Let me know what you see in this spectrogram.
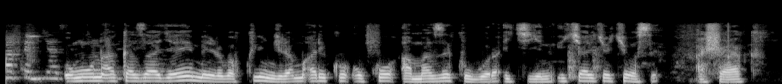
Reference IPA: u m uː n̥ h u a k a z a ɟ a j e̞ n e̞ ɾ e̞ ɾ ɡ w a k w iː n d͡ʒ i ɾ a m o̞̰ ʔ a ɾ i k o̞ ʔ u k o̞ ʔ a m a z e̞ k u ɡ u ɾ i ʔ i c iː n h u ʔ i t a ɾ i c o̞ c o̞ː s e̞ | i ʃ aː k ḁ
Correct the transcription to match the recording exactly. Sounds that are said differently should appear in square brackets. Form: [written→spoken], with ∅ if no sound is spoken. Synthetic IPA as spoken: u m uː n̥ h u a k a z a ɟ a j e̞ [n→m] e̞ ɾ e̞ ɾ ɡ w a k w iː n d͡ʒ i ɾ a m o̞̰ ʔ a ɾ i k o̞ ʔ u k o̞ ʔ a m a z e̞ k u ɡ u ɾ [i→a] ʔ i c iː n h u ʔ i [t→c] a ɾ i c o̞ c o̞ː s e̞ | [i→a] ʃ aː k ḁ

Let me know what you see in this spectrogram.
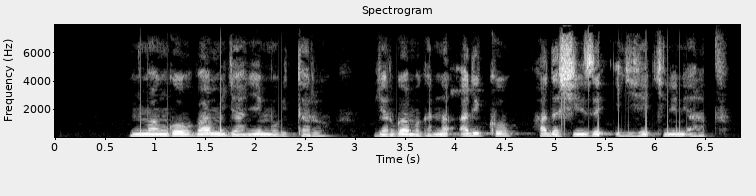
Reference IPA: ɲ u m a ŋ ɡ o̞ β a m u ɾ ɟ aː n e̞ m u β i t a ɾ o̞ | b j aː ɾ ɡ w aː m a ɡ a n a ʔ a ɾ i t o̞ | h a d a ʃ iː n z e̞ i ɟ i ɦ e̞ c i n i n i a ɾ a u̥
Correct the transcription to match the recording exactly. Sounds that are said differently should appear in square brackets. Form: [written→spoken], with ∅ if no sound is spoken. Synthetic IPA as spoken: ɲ u m a ŋ ɡ o̞ β a m u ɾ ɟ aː [n→ɲ] e̞ m u β i t a ɾ o̞ | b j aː ɾ ɡ w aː m a ɡ a n a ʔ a ɾ i [t→k] o̞ | h a d a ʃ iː n z e̞ i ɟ i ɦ e̞ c i n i n i a ɾ a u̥

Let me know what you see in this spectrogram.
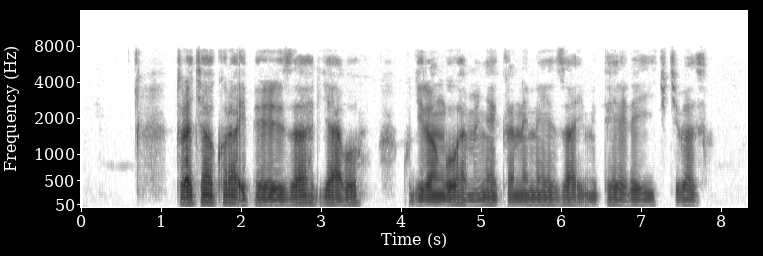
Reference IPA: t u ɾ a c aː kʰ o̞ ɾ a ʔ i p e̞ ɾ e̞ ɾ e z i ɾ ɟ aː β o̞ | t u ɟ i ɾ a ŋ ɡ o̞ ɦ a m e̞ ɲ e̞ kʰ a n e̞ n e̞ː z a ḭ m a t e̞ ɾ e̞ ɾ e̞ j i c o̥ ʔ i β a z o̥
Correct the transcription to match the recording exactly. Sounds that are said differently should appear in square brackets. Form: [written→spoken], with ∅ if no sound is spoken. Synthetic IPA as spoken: t u ɾ a c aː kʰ o̞ ɾ a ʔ i p e̞ ɾ e̞ ɾ e z [i→a] ɾ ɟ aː β o̞ | [t→k] u ɟ i ɾ a ŋ ɡ o̞ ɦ a m e̞ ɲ e̞ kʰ a n e̞ n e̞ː z a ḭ m [a→i] t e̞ ɾ e̞ ɾ e̞ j i c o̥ [ʔ→c] i β a z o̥

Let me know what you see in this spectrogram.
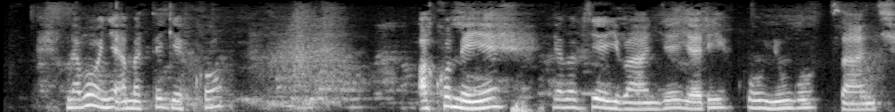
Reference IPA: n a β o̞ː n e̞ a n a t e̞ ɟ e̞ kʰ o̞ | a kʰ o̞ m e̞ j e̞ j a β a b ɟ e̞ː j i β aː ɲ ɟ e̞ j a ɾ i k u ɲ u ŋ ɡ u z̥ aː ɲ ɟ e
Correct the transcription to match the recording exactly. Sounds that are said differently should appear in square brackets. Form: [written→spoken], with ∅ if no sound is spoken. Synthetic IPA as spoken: n a β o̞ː [n→ɲ] e̞ a [n→m] a t e̞ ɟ e̞ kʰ o̞ | a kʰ o̞ m e̞ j e̞ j a β a b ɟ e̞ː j i β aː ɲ ɟ e̞ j a ɾ i k u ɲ u ŋ ɡ u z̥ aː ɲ ɟ e

